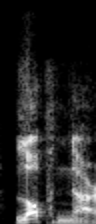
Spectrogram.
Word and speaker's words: Lop Nur: 罗布泊在维吾尔语中念作 Lopnar，意思是多水的湖。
